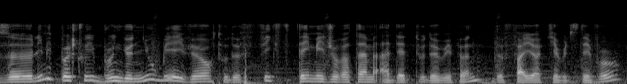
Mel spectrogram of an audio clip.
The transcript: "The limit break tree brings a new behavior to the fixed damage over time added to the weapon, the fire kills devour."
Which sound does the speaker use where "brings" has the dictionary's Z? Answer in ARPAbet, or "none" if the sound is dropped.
none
